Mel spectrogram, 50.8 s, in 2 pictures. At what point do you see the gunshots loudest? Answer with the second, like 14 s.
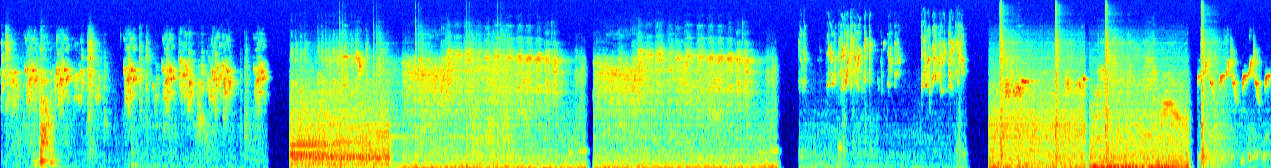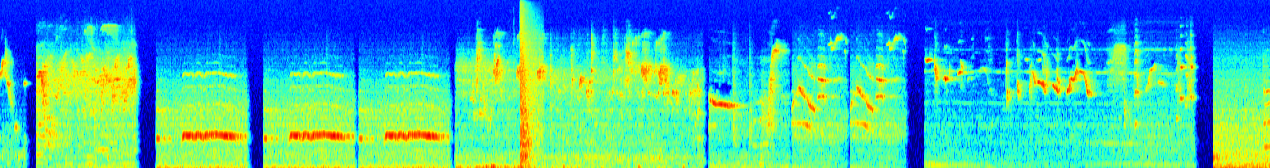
36 s.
